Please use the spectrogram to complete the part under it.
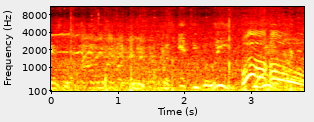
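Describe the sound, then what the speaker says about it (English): A horse in a PS4 game neighs and whinnies in several rising and falling calls with some hoof clopping, fairly faint under a person talking. "Be nice to the horse."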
